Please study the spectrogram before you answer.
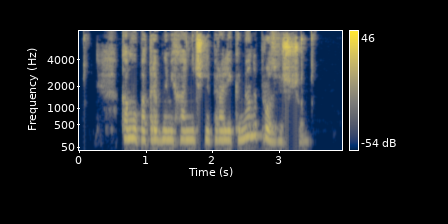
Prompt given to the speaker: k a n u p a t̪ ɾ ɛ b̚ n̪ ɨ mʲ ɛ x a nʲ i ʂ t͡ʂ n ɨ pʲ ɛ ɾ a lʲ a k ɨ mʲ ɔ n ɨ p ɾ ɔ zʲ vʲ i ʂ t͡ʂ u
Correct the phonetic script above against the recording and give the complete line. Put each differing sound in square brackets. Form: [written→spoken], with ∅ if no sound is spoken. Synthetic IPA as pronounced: k a [n→m] u p a t̪ ɾ ɛ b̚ n̪ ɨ mʲ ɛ x a nʲ i [ʂ→∅] t͡ʂ n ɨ pʲ ɛ ɾ a lʲ [a→i] k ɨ mʲ ɔ n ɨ p ɾ ɔ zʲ vʲ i ʂ t͡ʂ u

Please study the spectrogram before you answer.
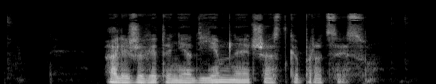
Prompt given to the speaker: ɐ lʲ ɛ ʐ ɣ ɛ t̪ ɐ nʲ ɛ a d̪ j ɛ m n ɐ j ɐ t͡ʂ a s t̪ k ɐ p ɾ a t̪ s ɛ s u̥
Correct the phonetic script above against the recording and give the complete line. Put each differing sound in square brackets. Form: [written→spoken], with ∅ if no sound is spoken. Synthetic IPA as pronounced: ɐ lʲ ɛ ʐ ɣ ɛ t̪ ɐ nʲ ɛ a d̪ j ɛ m n ɐ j ɐ t͡ʂ a s t̪ k ɐ p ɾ a t̪ s ɛ s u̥

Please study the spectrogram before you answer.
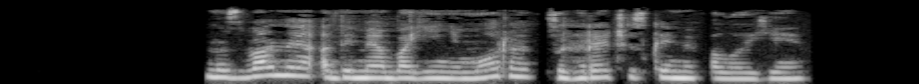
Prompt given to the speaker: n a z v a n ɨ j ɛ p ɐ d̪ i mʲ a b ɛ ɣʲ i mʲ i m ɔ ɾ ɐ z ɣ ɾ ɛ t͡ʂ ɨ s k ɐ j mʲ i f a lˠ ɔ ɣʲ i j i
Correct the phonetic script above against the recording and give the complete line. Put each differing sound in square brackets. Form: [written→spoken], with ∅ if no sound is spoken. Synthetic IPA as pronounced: n a z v a n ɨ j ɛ [p→ʔ] ɐ d̪ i mʲ a b [ɛ→a] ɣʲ i [mʲ→nʲ] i m ɔ ɾ ɐ z ɣ ɾ ɛ t͡ʂ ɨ s k ɐ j mʲ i f a lˠ ɔ ɣʲ i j i

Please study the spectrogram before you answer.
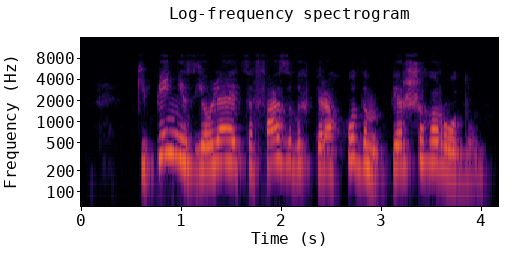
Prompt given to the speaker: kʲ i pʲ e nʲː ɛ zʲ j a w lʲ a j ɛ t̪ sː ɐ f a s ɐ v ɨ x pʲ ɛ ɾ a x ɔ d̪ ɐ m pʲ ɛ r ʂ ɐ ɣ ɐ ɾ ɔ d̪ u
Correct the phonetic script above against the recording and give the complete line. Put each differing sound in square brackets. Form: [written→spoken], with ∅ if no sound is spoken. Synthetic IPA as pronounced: kʲ i pʲ e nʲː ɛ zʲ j a w lʲ a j ɛ t̪ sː ɐ f a [s→z] ɐ v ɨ x pʲ ɛ ɾ a x ɔ d̪ ɐ m pʲ ɛ r ʂ ɐ ɣ ɐ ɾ ɔ d̪ u

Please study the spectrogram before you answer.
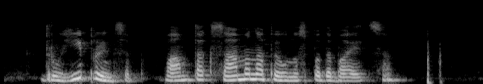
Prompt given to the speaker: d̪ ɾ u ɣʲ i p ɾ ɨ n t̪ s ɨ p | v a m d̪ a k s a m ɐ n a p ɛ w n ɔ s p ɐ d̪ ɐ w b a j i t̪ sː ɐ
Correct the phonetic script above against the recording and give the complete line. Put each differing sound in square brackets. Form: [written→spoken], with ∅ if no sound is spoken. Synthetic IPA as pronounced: d̪ ɾ u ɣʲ i p ɾ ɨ n t̪ s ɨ p | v a m [d̪→t̪] a k s a m ɐ n a p ɛ w n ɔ s p ɐ d̪ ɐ [w→∅] b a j [i→ɛ] t̪ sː ɐ

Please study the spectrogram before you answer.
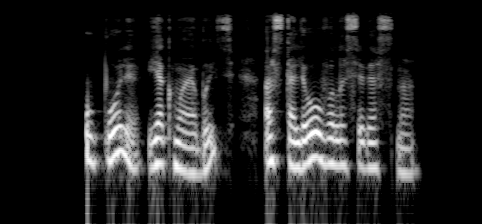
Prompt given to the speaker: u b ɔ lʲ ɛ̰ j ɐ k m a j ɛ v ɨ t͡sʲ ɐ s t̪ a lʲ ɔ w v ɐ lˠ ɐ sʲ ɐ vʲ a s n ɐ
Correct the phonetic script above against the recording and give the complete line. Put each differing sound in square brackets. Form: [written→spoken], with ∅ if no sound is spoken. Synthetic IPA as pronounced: u [b→p] ɔ lʲ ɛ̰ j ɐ k m a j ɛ [v→b] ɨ t͡sʲ ɐ s t̪ a lʲ ɔ w v ɐ lˠ ɐ sʲ ɐ vʲ a s n [ɐ→a]

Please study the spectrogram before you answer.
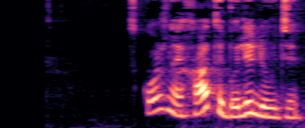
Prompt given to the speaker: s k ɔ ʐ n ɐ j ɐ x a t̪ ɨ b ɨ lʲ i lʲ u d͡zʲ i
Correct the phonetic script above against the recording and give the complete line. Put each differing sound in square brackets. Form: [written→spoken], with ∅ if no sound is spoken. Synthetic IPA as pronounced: s k ɔ ʐ n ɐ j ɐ x a t̪ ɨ b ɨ lʲ i lʲ u d͡zʲ i

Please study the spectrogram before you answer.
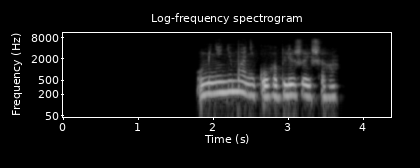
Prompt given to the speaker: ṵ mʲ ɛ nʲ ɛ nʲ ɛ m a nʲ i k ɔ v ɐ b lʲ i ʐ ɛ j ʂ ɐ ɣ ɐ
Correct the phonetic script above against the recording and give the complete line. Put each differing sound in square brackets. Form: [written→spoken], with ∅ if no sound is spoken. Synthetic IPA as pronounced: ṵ mʲ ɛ nʲ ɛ nʲ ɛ m a nʲ i k ɔ [v→ɣ] ɐ b lʲ i ʐ ɛ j ʂ ɐ ɣ ɐ

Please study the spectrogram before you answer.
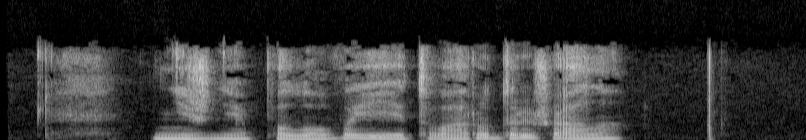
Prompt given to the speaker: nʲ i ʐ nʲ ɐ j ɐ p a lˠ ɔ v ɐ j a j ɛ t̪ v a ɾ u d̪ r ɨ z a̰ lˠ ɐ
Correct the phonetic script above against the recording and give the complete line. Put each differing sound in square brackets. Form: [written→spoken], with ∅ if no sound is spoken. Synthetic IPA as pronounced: nʲ i ʐ nʲ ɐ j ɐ p a lˠ ɔ v ɐ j a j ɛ t̪ v a ɾ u d̪ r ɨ [z→ʐ] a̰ lˠ ɐ

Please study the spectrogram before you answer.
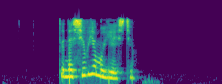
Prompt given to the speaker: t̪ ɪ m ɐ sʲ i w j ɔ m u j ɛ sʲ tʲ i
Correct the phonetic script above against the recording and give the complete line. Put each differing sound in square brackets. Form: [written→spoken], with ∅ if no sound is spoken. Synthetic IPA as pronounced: t̪ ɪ [m→n] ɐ sʲ i w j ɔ m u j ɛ sʲ tʲ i

